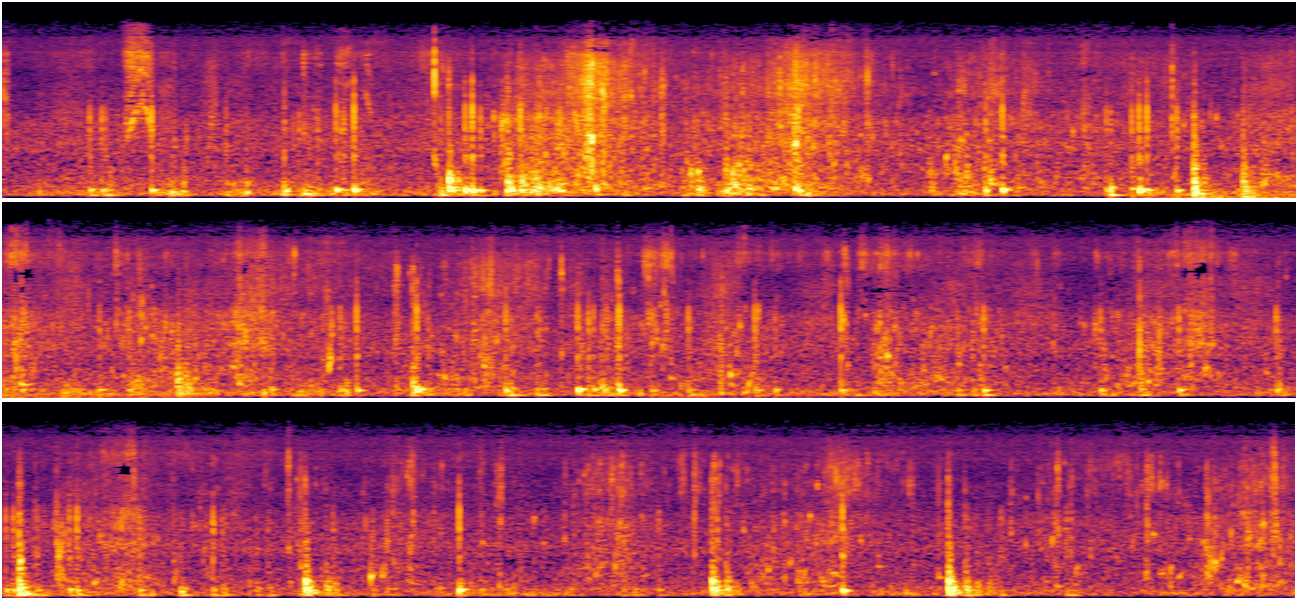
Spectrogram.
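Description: Canoe paddle strokes through calm water: irregular dips and splashes of the blade, with light knocks and drips between strokes.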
